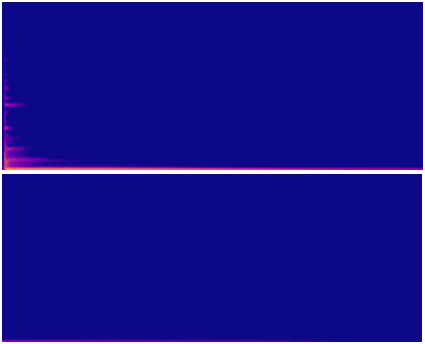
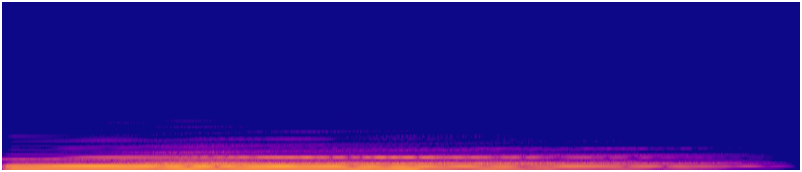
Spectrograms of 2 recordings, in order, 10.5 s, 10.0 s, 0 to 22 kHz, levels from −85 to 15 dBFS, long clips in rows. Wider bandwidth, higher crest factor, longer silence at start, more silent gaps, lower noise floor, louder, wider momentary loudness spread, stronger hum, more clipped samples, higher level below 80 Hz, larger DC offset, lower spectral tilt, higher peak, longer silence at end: about the same, 3 kHz vs 2.9 kHz; first, 18 dB vs 12 dB; about the same, 0.05 s vs 0 s; neither; first, -89 dBFS vs -60 dBFS; second, -26 LUFS vs -15 LUFS; first, 25 LU vs 17 LU; neither; neither; second, -68 dBFS vs -44 dBFS; neither; second, -10.5 dB/octave vs -12 dB/octave; second, -12 dBFS vs -2 dBFS; first, 7.1 s vs 1.15 s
